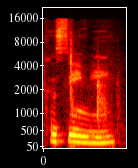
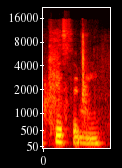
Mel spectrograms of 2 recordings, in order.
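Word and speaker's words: Kissimmee: Um, so we we stayed in Cassimi. Did I say that right this time? Cuz normally I would say kissing me, but the the locals was telling me, you know, girl, you weren't saying it right.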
